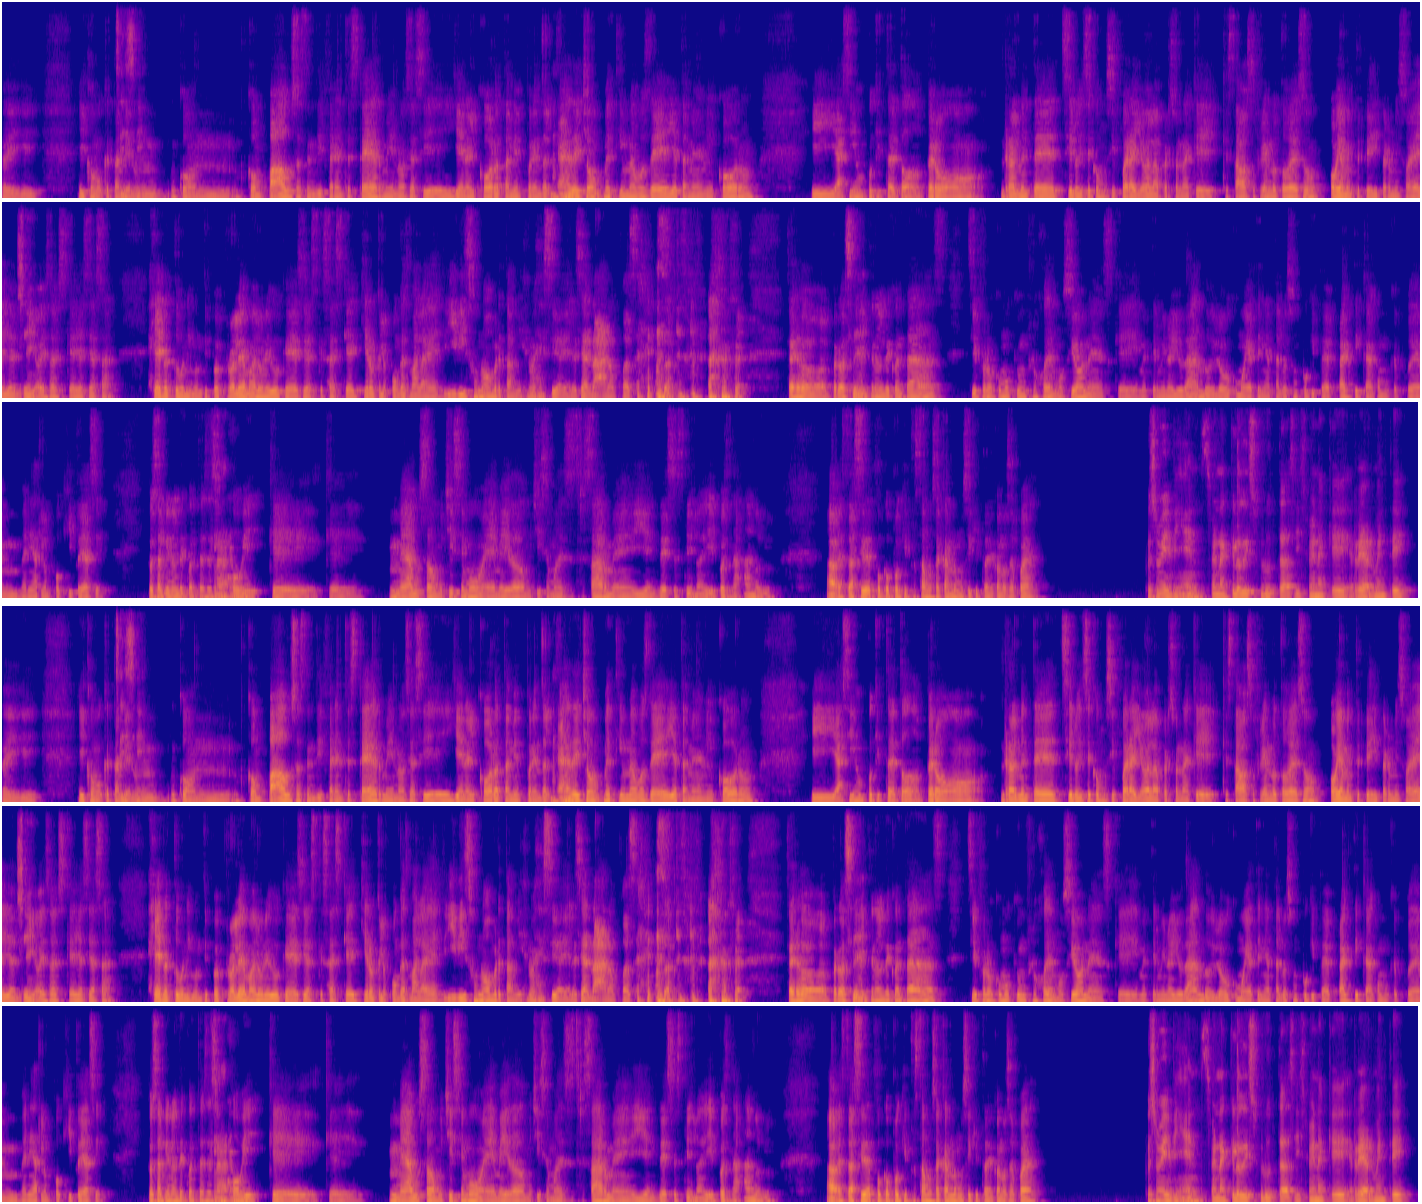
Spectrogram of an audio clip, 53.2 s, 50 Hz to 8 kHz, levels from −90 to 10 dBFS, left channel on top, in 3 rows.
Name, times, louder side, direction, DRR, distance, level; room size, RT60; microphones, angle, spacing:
voice 1, 0.0-19.1 19.6-26.1 26.5-29.4 29.8-36.1 36.4-36.7 37.3-39.9 40.3-45.5 45.8-48.4, right 2 dB, 50° right, 6 dB, 1.0 m, -27 dB
voice 2, 1.5-1.8 6.9-7.1 17.9-18.2 25.9-26.4 28.4-28.5 38.1-38.4 49.8-53.0, right 2 dB, 70° right, 6 dB, 2.7 m, -26 dB
8.2 x 7.7 x 6.3 m, 0.31 s
head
